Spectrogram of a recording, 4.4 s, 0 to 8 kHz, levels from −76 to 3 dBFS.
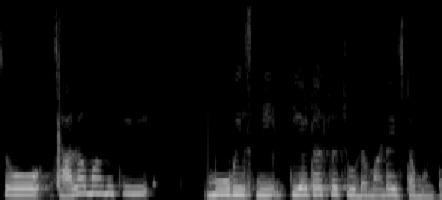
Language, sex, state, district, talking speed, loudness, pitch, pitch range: Telugu, female, Telangana, Karimnagar, 120 wpm, -27 LUFS, 260 Hz, 245-285 Hz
